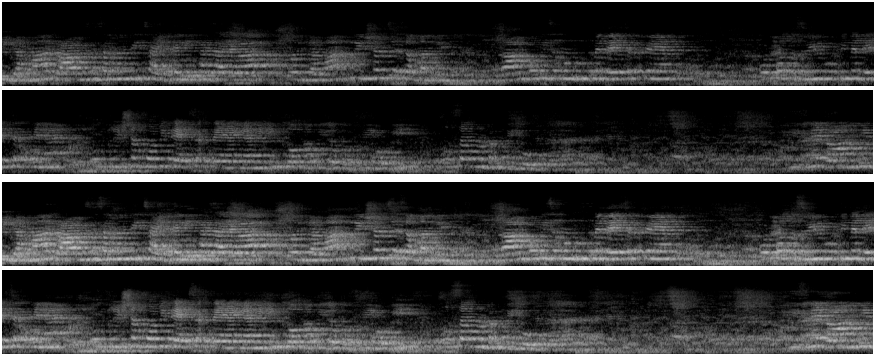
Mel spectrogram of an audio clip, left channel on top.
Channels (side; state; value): left; quieter; 7.9 dB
